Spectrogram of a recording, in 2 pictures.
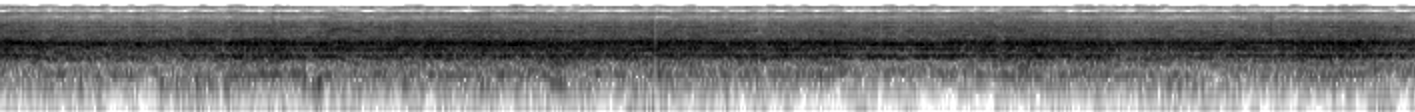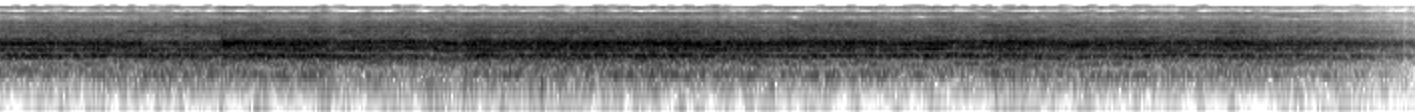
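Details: Pink-footed geese in a very large early-September flock rising from fields at Montrose Basin, massed honks blending into a steady loud clamour of rapid overlapping calls that fades slightly at the end.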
